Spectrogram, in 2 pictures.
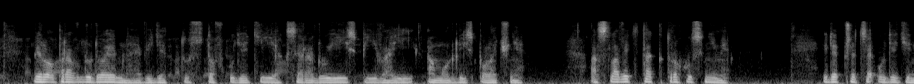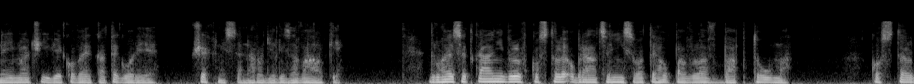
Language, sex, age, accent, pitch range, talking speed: Czech, male, 50-69, native, 85-105 Hz, 145 wpm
